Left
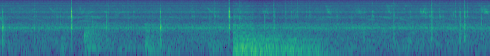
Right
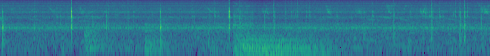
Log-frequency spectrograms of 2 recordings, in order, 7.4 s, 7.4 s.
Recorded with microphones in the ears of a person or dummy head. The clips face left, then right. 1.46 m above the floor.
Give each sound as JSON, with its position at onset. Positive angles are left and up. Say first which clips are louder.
{"t": 1.3, "sound": "footsteps", "louder": "left 1 dB", "side_deg": 20, "distance_m": 2.0}
{"t": 3.5, "sound": "an explosion", "louder": "left 7 dB", "side_deg": 30, "distance_m": 0.7}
